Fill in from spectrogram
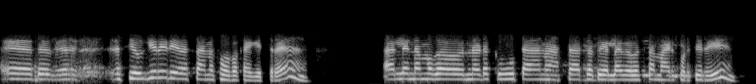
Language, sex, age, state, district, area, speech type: Kannada, female, 45-60, Karnataka, Dharwad, rural, conversation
